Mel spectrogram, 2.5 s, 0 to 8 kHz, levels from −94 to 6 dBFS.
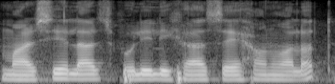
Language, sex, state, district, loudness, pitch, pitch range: Assamese, male, Assam, Kamrup Metropolitan, -18 LUFS, 120 Hz, 115-125 Hz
